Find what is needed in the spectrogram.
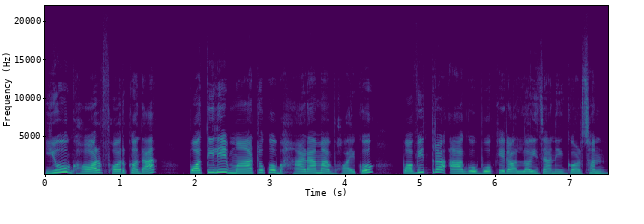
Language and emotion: Nepali, neutral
